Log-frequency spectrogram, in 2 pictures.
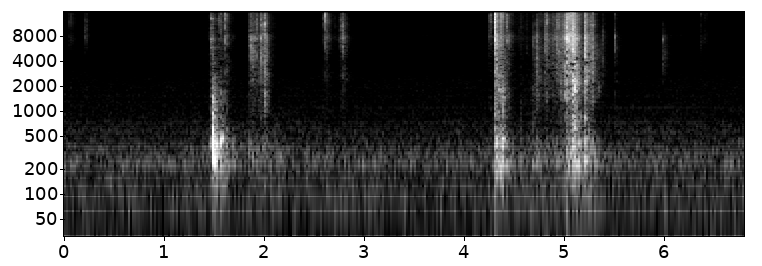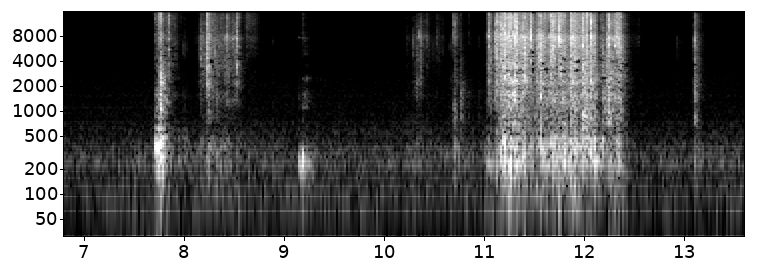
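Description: Clear plastic packet crinkling and rustling in the hands as nail files are slid out of it, in short bursts with a longer, louder rustle near the end.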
